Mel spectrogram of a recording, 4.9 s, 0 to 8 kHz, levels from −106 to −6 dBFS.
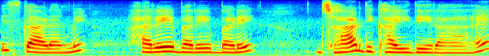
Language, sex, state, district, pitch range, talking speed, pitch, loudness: Hindi, female, Uttar Pradesh, Budaun, 200-250 Hz, 125 wpm, 215 Hz, -16 LUFS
